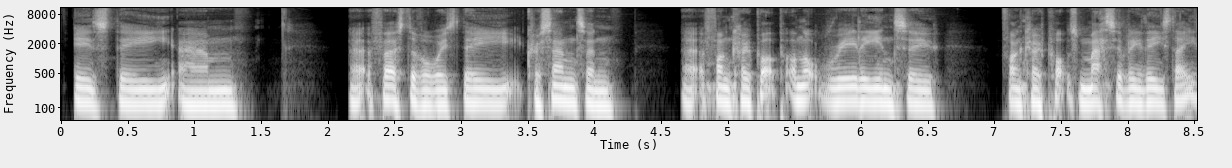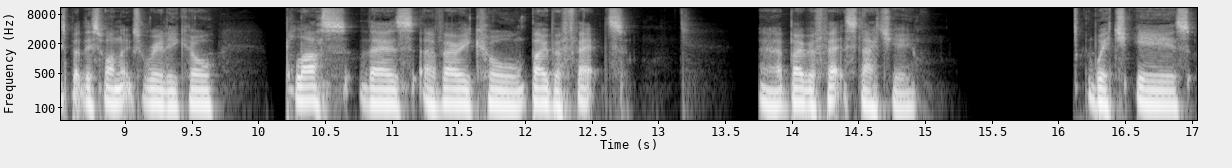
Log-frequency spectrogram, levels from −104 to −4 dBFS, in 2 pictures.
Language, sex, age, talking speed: English, male, 40-59, 145 wpm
